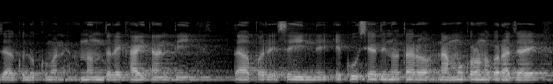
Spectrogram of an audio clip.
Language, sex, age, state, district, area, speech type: Odia, male, 30-45, Odisha, Puri, urban, spontaneous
